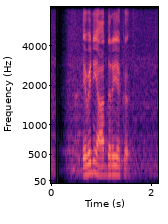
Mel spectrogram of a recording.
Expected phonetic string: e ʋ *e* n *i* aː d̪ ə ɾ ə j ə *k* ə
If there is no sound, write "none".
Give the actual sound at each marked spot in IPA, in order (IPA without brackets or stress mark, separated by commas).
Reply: e, i, k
